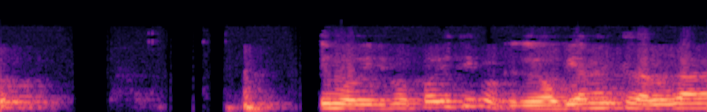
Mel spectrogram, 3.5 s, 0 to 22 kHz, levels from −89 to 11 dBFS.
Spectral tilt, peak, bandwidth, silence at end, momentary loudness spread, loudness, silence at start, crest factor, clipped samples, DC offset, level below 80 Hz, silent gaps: -9.5 dB/octave; 0 dBFS; 6.6 kHz; 0 s; 11 LU; -12 LUFS; 0 s; 12 dB; under 0.1%; under 0.1%; -54 dBFS; 0.40-0.52 s, 0.86-0.95 s, 1.51-1.58 s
